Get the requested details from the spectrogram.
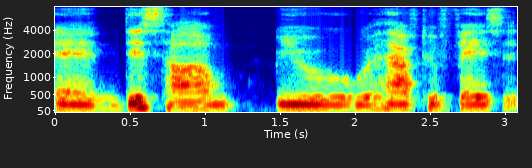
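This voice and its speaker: Speaking at a very slow pace, a man holds a medium pitch. The recording is very clean, with a silent background. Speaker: solo vlogger. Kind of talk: casual monologue.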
